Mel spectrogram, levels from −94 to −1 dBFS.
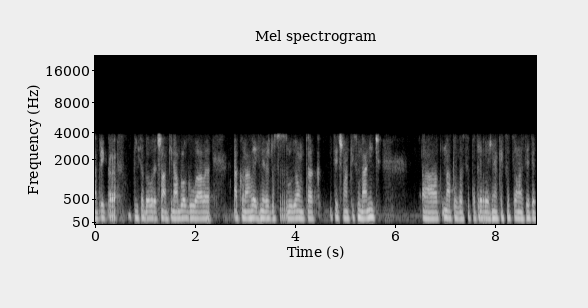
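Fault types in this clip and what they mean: Tandem speech coding: throughout the clip the speech passed through two low-rate speech codecs in a row, with a G.711 link between them, so it was decoded and re-encoded at each border. The second coder, AMR-NB, had to model audio already roughened by the first, and the errors pile up. The speech sounds rough, muffled and warbly, with nothing above 3.8 kHz, which fits a G.729A-to-AMR-NB chain.
Repeated buffer: at 0.32–0.4 s, just before "písať dobré články na", at 2.24–2.28 s between "dobré články na blogu" and "ako náhle ich", at 3.72–3.84 s, and at 7.76–7.8 s after "a na to zase", fresh audio arrived late and the last 40 ms block was replayed one to three extra times. Each event is a short stutter with hard joins, and some following sound is lost, about 100 ms at most.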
